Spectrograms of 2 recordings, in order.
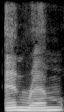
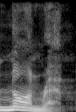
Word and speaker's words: NREM: Our sleep is divided between REM sleep and NREM sleep, which you can pronounce NREM or non-REM.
